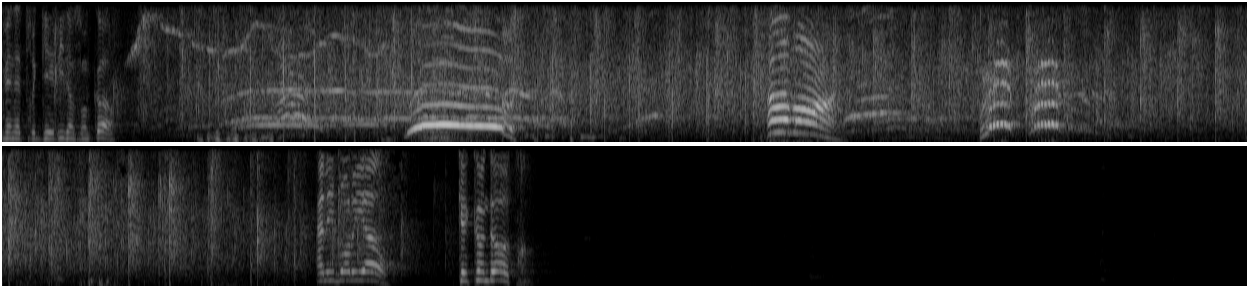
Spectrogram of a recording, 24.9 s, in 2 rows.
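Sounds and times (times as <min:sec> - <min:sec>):
speech: 0:00.0 - 0:01.4, 0:02.0 - 0:03.0, 0:04.0 - 0:05.6, 0:15.6 - 0:16.4, 0:17.0 - 0:17.8
audience applause: 0:01.2 - 0:16.6.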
